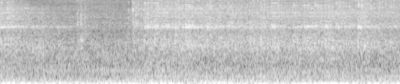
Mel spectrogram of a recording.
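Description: Steady low rumble of a motor vehicle engine and road traffic, with no clear single event.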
